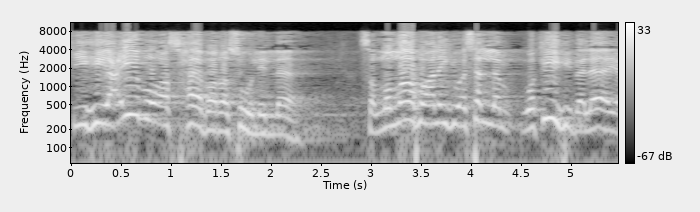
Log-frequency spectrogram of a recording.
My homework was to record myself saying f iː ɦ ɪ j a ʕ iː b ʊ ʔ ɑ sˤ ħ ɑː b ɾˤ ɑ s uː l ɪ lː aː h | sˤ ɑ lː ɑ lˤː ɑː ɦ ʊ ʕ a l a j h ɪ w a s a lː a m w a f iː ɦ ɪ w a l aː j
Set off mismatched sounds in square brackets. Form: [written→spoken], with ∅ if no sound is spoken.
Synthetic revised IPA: f iː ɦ ɪ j a ʕ iː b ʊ ʔ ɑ sˤ ħ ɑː b ɾˤ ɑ s uː l ɪ lː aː h | sˤ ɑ lː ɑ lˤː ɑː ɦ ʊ ʕ a l a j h ɪ w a s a lː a m w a f iː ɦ ɪ [w→b] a l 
